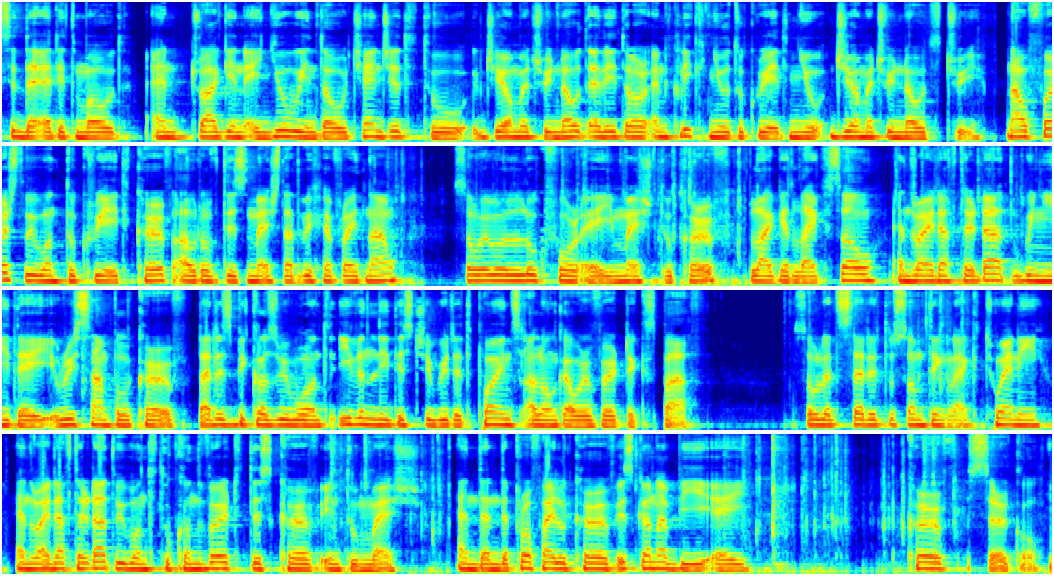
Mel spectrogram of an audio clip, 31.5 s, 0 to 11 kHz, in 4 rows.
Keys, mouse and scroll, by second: 1.6-6.2 drag, 9.1 click, 10.8 space, 14.1 click, 14.6 space, 21.6-23.7 drag, 24.8 click, 26.1 space, 28.2 space, 30.3 Down, 31.4 ctrl+z.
